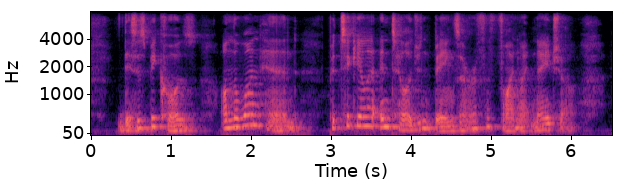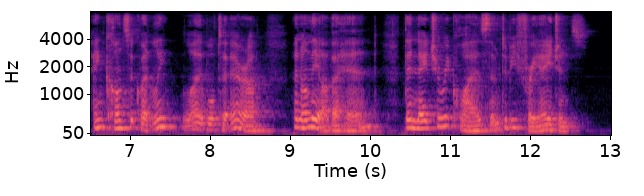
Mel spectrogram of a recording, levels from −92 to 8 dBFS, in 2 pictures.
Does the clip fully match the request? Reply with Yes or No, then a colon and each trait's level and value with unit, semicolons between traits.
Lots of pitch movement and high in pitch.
No: wide, 8.0 semitones; medium, 180 Hz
